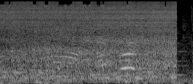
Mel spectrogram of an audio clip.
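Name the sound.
waterfall at Sajek Valley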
